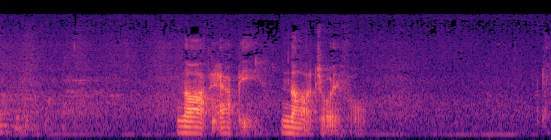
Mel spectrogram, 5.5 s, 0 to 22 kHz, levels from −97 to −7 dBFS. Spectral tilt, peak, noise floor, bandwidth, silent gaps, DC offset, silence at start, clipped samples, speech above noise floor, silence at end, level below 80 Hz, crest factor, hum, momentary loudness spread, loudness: -3 dB/octave; -8 dBFS; -52 dBFS; 15.5 kHz; none; under 0.1%; 0 s; under 0.1%; 23 dB; 0 s; -76 dBFS; 26 dB; none; 25 LU; -28 LUFS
